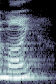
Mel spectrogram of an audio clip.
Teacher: a palavra mãe nós temos o ar aí está indo tanto pela boca quanto pelas fossas nasais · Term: nasal, ditongo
